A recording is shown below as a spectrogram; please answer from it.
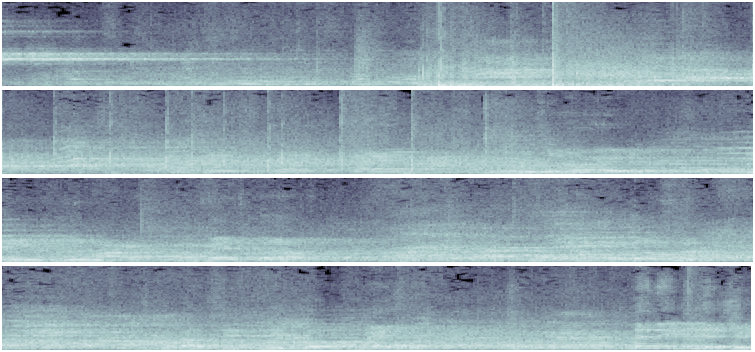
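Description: An indoor football struck hard by a kicker's foot about two seconds in: one sharp thud echoing in a large sports hall. Then the voices and chatter of children and onlookers carry on through the hall.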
